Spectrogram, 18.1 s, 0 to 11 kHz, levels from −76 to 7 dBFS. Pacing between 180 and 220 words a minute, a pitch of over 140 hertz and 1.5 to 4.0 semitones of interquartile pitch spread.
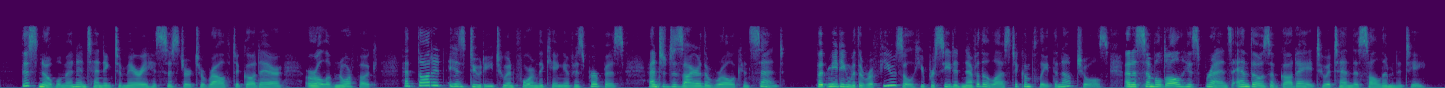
No: average, 190 wpm; high, 190 Hz; wide, 5.5 semitones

